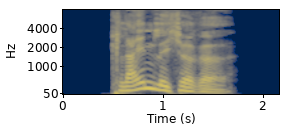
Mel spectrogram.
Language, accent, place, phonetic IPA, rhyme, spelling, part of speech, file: German, Germany, Berlin, [ˈklaɪ̯nlɪçəʁə], -aɪ̯nlɪçəʁə, kleinlichere, adjective, De-kleinlichere.ogg
- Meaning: inflection of kleinlich: 1. strong/mixed nominative/accusative feminine singular comparative degree 2. strong nominative/accusative plural comparative degree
